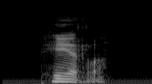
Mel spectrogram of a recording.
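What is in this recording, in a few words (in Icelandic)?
"pera", Icelandic; matarhefti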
